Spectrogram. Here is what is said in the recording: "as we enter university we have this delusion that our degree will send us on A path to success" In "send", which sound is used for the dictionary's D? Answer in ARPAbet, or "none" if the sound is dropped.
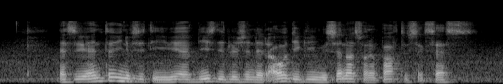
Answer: none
